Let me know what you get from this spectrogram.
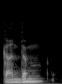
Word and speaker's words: Gundam: But yeah, it's Gundam, I guess is how I always pronounce it. But Gundam is another way.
